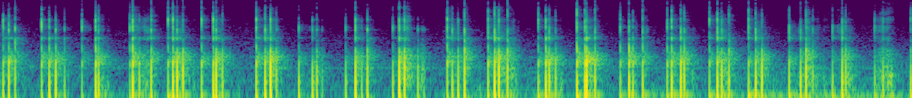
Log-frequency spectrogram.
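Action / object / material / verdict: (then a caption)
tap / wooden back of a paddle hairbrush / wood / none. Fingertips tap rapidly and short nails scratch the smooth, solid wooden back of a paddle hairbrush lying on a towel. The result is clusters of quick, dry knocks with a soft low body and very short ring, mixed with faint bright scratching between bursts.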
